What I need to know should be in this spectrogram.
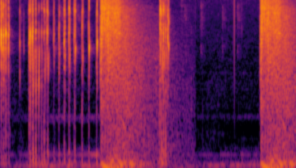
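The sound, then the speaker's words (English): Gunfire with bullets being shot: a rapid rattling burst of shots, then a few heavier, louder blasts spaced apart, sharp and percussive with no voices. “I can dodge all those bullets. And they went directly behind you and they shot all the guards.”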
